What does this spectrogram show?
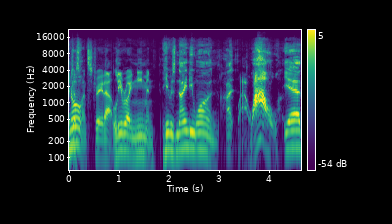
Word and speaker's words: Neiman: Nivens. Is it Nivens or? Oh, Neiman.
